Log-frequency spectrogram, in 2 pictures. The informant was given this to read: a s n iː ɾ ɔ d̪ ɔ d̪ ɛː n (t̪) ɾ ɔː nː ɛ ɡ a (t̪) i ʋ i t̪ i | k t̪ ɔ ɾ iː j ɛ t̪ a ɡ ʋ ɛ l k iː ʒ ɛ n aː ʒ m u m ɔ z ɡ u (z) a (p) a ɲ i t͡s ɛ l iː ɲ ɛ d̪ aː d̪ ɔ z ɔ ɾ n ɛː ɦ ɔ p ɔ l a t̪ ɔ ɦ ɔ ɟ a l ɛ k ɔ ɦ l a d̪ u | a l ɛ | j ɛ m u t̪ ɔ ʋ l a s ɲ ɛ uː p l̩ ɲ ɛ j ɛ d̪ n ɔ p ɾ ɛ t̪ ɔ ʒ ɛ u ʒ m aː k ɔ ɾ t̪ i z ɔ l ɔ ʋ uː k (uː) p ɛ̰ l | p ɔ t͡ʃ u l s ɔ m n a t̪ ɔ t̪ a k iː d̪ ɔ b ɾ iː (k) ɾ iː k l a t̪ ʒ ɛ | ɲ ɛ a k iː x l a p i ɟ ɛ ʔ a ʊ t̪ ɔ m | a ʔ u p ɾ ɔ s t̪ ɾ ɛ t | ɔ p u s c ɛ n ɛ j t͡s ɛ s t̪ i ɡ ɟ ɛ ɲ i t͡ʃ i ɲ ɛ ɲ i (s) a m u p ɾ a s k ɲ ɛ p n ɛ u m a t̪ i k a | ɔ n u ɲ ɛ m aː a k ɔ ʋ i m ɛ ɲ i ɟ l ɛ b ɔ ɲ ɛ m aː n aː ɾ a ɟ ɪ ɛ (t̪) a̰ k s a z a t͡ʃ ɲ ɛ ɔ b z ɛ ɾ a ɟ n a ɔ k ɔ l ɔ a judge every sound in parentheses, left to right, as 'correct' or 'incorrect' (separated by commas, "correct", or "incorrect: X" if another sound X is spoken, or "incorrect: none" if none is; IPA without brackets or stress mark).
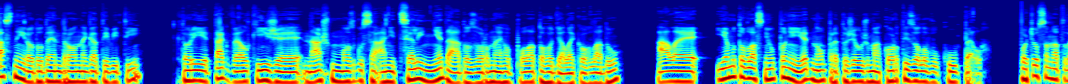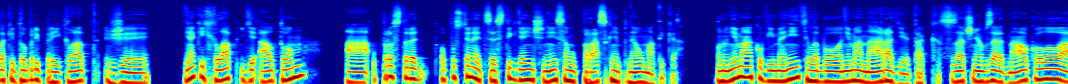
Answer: incorrect: d̪, correct, incorrect: s, incorrect: ʔ, correct, incorrect: p, correct, correct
